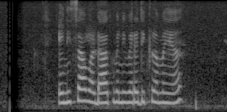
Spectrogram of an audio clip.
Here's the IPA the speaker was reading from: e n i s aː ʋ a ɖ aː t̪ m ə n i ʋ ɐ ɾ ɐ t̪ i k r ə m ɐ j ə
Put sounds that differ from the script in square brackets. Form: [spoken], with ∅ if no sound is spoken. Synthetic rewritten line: e n i s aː ʋ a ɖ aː t̪ m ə n i ʋ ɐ ɾ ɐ [d̪] i k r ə m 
